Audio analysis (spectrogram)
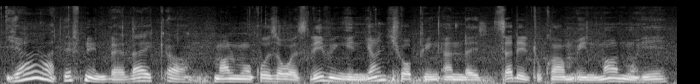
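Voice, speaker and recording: Mellow-voiced man, halting replies. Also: medium pitch, creaky, a little hiss or hum, rough recording. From Uganda. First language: Luganda. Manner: halting, agreeable, fills with yeah and um. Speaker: passerby interviewed on the street. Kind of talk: casual street interview. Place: outdoors on a city sidewalk.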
